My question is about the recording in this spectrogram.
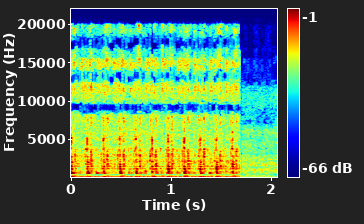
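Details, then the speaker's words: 2012 Honda City with factory CNG, shaking badly and not accelerating, plugs already replaced: uneven idle with lumpy exhaust pulse six or seven times a second; gas system suspected, cause unconfirmed. "ตอนนี้เสียงเครื่องสั่นออกท่อเลยนะอาการนี้ก็น่าจะมีระบบแก๊สมีปัญหาอยู่เดี๋ยวเรามาตรวจเช็คกันนะครับ"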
